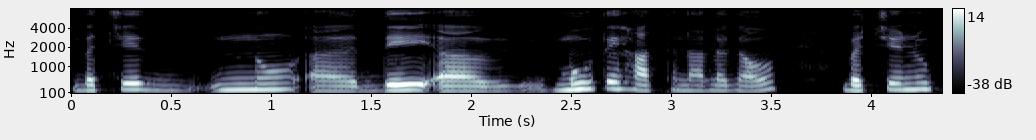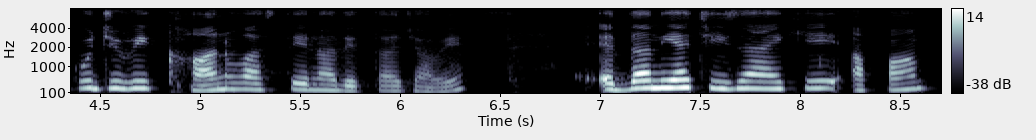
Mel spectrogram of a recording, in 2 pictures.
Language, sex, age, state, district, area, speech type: Punjabi, female, 30-45, Punjab, Kapurthala, urban, spontaneous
